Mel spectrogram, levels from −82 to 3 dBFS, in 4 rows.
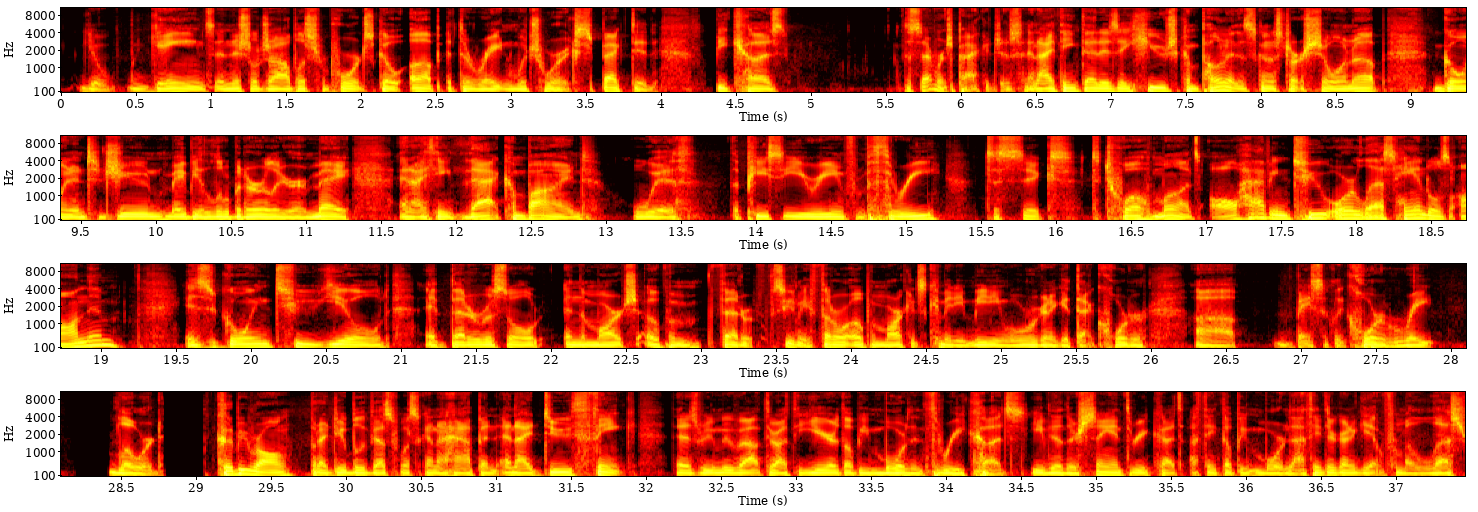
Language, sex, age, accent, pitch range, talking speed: English, male, 30-49, American, 90-110 Hz, 240 wpm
